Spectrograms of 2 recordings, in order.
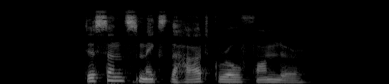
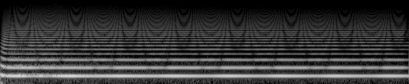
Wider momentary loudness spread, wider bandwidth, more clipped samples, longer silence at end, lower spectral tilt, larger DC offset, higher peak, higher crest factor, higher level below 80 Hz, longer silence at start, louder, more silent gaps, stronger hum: first, 18 LU vs 4 LU; first, 15.5 kHz vs 13.5 kHz; neither; first, 0.85 s vs 0 s; about the same, -3 dB/octave vs -3.5 dB/octave; neither; second, -16 dBFS vs -4 dBFS; first, 22 dB vs 12 dB; second, -76 dBFS vs -60 dBFS; first, 0.85 s vs 0 s; second, -35 LUFS vs -17 LUFS; neither; neither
